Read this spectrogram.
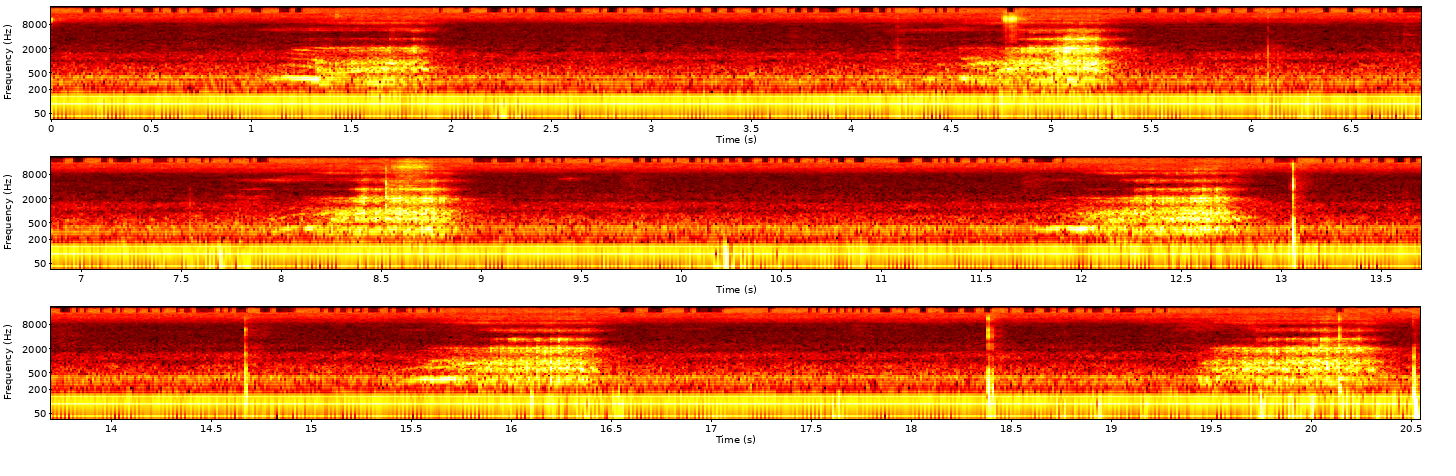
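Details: Older beagle snores softly, a rattling snore on each breath about every three and a half seconds.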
